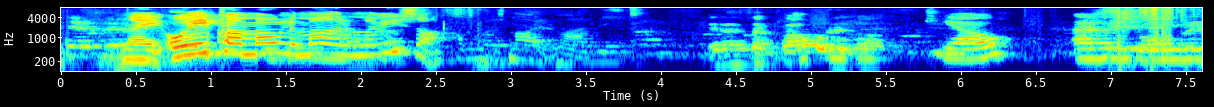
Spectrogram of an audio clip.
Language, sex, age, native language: Icelandic, male, 12, Icelandic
